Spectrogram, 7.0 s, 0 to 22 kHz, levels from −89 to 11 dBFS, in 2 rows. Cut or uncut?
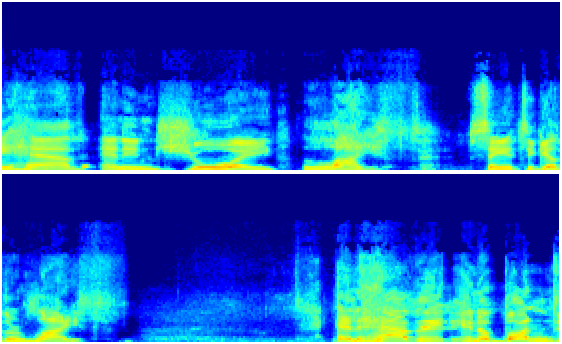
uncut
